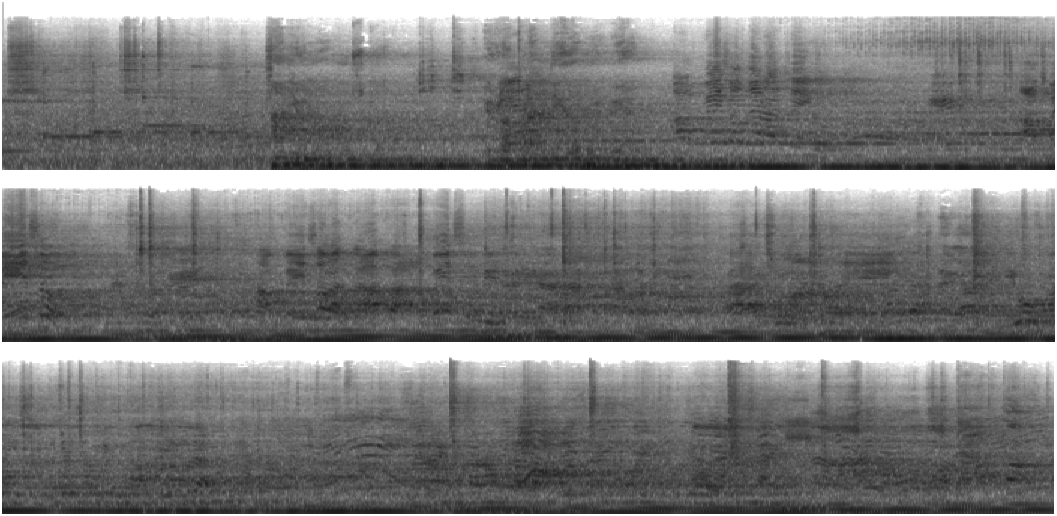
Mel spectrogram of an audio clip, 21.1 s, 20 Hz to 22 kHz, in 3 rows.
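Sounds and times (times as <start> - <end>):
voice over music: 0.0 - 21.0
loud music with heavy bass: 1.8 - 21.0.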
